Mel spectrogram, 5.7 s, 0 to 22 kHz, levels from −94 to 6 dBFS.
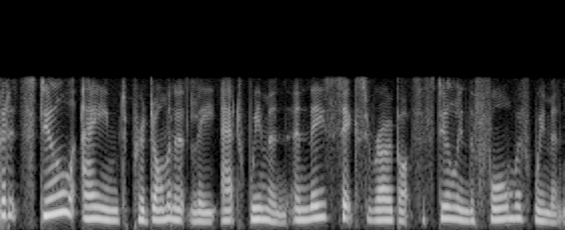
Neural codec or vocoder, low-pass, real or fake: none; 5.4 kHz; real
